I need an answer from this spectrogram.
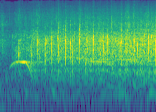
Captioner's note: applause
